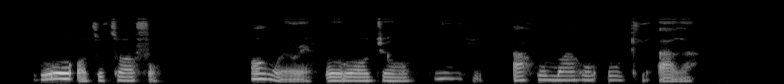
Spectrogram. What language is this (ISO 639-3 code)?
ibo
